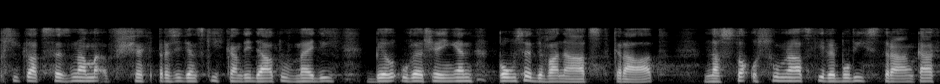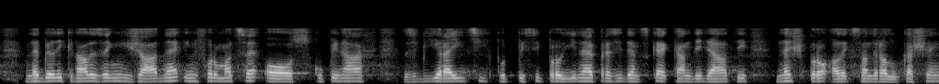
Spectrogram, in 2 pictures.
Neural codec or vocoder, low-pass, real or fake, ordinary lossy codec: autoencoder, 48 kHz, 32 numbers a frame, DAC-VAE, trained on Japanese speech; 5.4 kHz; fake; AAC, 48 kbps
